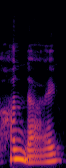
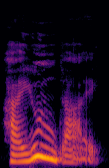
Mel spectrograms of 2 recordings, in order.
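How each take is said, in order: First: The name is said with two syllables. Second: The name is said with three syllables. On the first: This is the usual pronunciation back home and in Canada. "which is how they say it where I'm from" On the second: This is how an Irish speaker said the name. "the Irish guy was like Hyundai"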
